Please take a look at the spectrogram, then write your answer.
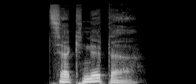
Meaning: inflection of zerknittern: 1. first-person singular present 2. singular imperative
- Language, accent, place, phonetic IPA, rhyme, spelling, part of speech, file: German, Germany, Berlin, [t͡sɛɐ̯ˈknɪtɐ], -ɪtɐ, zerknitter, verb, De-zerknitter.ogg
